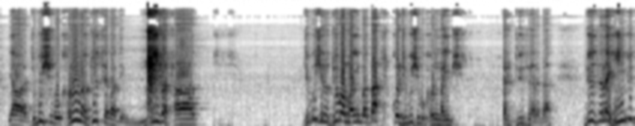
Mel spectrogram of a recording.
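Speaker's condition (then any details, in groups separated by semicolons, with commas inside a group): No condition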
